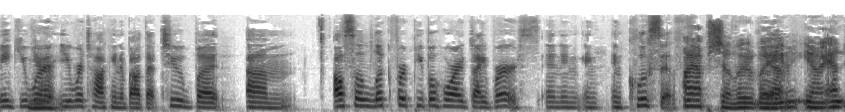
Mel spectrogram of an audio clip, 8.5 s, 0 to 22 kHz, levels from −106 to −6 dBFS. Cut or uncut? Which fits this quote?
cut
